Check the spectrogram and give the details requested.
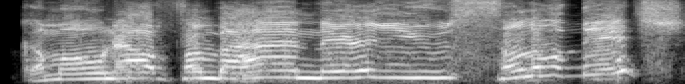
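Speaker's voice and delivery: irritated shout, rising pitch. Voicing a sheriff calling at a hiding player: irritated sheriff calling out. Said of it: "the sheriff's voice drifts across the desert air, carrying a note of irritation".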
